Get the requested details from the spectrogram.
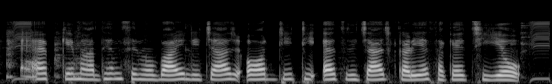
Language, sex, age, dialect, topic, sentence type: Maithili, female, 18-24, Angika, banking, question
